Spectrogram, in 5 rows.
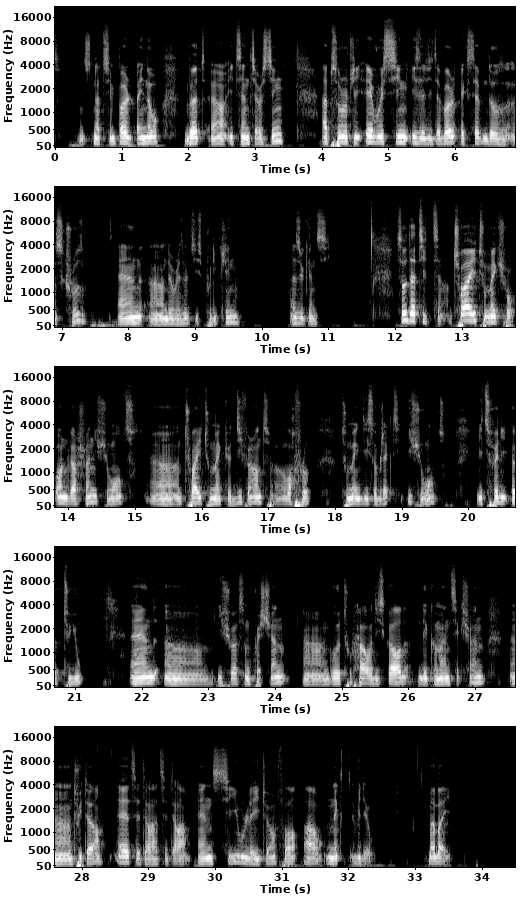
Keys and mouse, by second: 0.3-5.3 shift+middle drag, 9.1-16.2 middle drag, 23.9 middle click, 28.8-34.5 middle drag.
